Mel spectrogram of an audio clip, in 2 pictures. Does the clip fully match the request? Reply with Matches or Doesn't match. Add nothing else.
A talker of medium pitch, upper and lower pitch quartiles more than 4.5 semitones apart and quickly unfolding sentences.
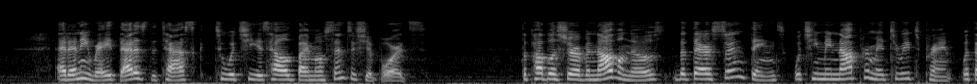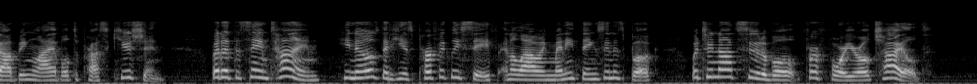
Doesn't match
